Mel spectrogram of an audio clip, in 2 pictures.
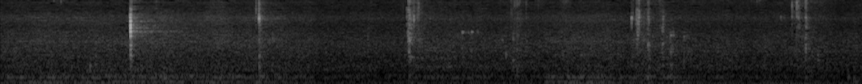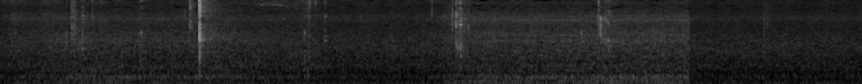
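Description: A spoon clicking against a bowl about seven times, two of them louder, with soft chewing in between, as a bowl of sweet potato and tapioca-ball chè in coconut milk is tasted.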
